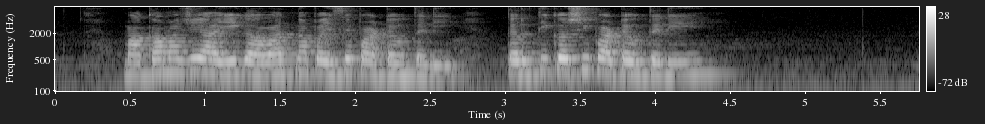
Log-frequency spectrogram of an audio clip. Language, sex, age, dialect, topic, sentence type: Marathi, female, 18-24, Southern Konkan, banking, question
